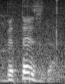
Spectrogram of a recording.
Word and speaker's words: Bethesda: called the pools of BDA KDA righteousness you pronounce it betesda right so right here there were two pools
